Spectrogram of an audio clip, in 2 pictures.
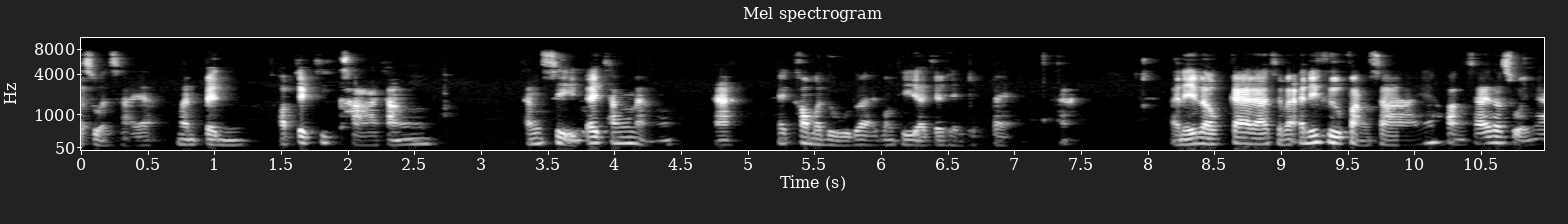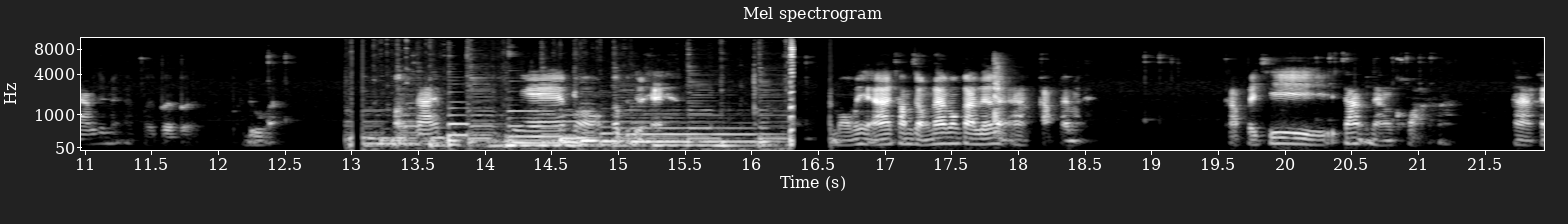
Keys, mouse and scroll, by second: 7.0 click, 10.6-11.2 drag, 12.2 click, 16.1 click, 18.8 click, 20.1 click, 20.7 click, 20.9 click.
